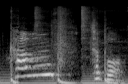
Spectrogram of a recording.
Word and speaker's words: comfortable: Rồi, cái từ này mình không đọc giống như kiểu comfort nha, không phải comfort mà là comfortable.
